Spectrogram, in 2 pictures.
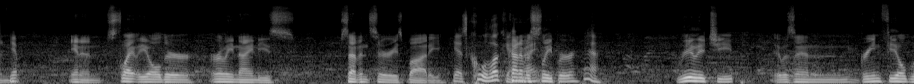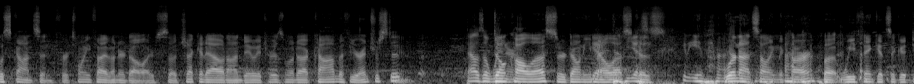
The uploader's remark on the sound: DTR Live at Absolution Brewery. A few other guests and listeners.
